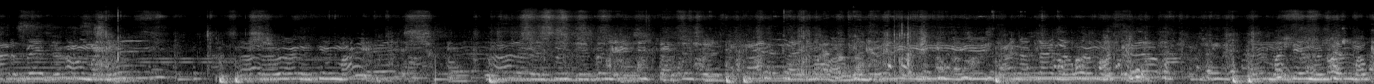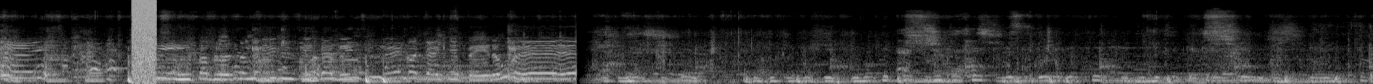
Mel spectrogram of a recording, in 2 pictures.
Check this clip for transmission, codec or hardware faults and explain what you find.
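One fault stands out. From 15.06 to 15.30 s, samples are built from the wrong bytes. Byte order or alignment slips, so noisy low bits dominate, producing a burst of loud, harsh broadband noise.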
